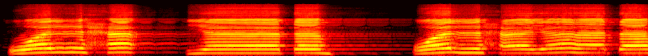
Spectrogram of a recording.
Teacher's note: یا کے اوپر کھڑی زبر ہے ایک الف کے برابر کھینچے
